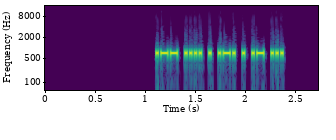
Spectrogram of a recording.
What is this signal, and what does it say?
Morse code, heard as a keyed tone, about 48 wpm, 700 Hz. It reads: WHEREAS
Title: Seven Letter Words - 50wpm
